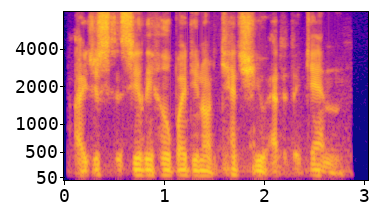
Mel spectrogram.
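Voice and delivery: menacing, private, close whisper. Dropping another man's hand, speaking so only he can hear: whispering. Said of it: "I just whisper him so only he can hear".

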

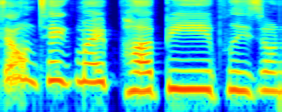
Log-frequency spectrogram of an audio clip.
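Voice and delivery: put-on high, sobbing, tearful bawling plea. Retelling a woman's plea as they take her dog; imitating her bawling. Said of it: "She starts bawling".

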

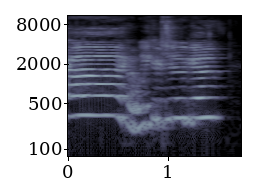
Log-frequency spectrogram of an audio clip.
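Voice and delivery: high-pitched put-on voice. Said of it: "she's like".

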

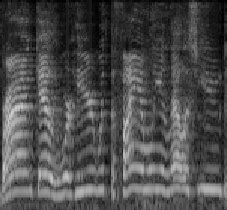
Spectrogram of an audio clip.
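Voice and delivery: put-on Southern accent, pitched very high. Mocking a coach who isn't a Southern guy: Brian Kelly fake Southern accent. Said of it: "Fake fucking Southern accent".

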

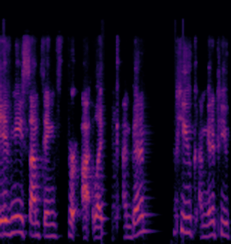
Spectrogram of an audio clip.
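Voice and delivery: frantic, desperate, pleading, begging tone. Retelling asking for help while about to vomit: retelling own begging. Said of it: "and I was begging".

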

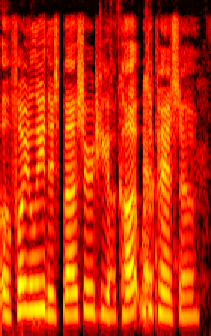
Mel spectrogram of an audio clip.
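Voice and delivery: mad, worked-up, angry ranting voice. Retelling how a man reacted to someone getting caught, imitating a mad guy. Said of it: "I'm trying to do a critical impression".

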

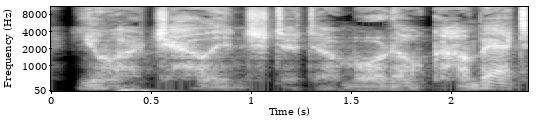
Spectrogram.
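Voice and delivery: tense, intense, breathy whisper. Retelling how a movie character talks: imitating Raiden's intense whisper. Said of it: "whisper talking".

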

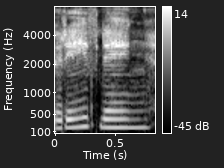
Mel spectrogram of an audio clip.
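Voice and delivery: tired, drained, weary, worn-out voice. After an emotional day, greeting Hendrik in bed, sounding tired. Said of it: "You sound tired".

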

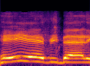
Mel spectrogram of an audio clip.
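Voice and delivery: high, open voice. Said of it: "You know how [name] will be".

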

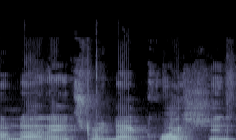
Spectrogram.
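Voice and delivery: ordinary talk

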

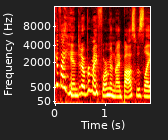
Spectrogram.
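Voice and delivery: ordinary talk, nothing marked

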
